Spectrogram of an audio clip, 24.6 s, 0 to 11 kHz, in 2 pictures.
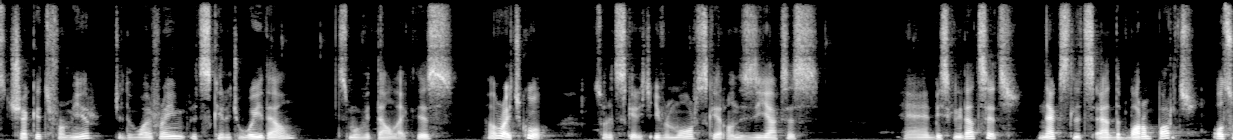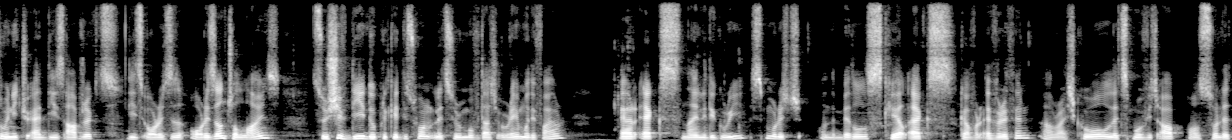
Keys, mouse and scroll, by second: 0.5 z, 1.6 s, 3.1 click, 3.4-4.1 scroll up 8, 4.4 scroll down 2, 4.6 click, 5.7 s, 7.1 s, 9.1 click, 10.2 middle click, 10.7 scroll up 3, 11.9 KP_Decimal, 12.0 scroll down 3, 12.5-13.1 scroll up 2, 14.2 middle click, 15.5 shift+d, 17.3 click, 18.4 r, 18.5 s, 19.7 click, 21.2 s, 22.6 click, 23.5 click, 24.1 middle click, 24.1 scroll up 2.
